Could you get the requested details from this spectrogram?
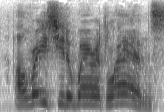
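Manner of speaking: wild shouted yell. Banshee yells to Mint over the uproar before diving from the aircraft: yelling with a wild grin. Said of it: "Banshee yelled at Mint over the uproar, grinning wildly".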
